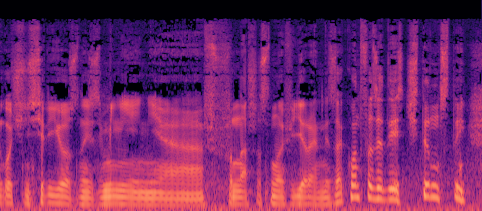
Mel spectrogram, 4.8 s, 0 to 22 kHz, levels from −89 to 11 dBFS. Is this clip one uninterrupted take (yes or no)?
yes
